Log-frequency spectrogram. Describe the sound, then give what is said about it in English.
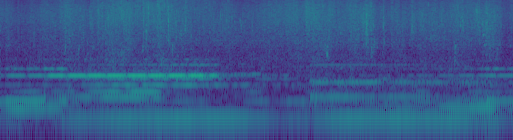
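A hand, wrapped in a plastic bag, plunges into bloody toilet water and feels around the U-bend, sloshing and squelching with soft wet swirling sounds, partly buried under a steady, sustained musical drone that continues throughout. “He wraps it around his arm, then plunges his hand into the water.”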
